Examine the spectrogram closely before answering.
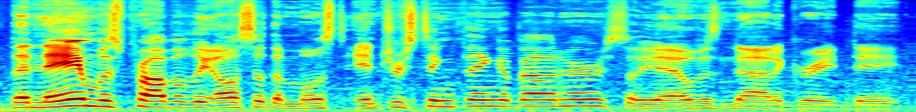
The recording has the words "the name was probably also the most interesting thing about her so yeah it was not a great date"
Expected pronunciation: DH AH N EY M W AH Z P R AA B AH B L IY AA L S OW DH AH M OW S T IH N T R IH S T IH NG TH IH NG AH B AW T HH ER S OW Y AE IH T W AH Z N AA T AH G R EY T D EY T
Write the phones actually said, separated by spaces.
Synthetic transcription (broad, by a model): DH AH N EY M W AH Z P R AA B AH B L IY AA L S OW DH AH M OW S T IH N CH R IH S T IH NG TH IH NG AH B AW T HH ER S OW Y AE IH T W AH Z N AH T AH G R EY T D EY T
